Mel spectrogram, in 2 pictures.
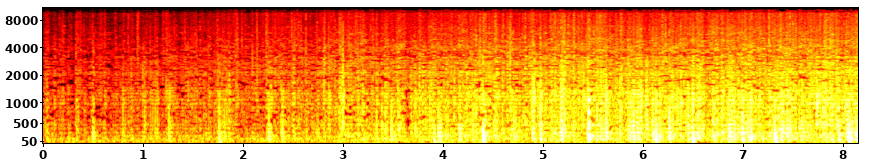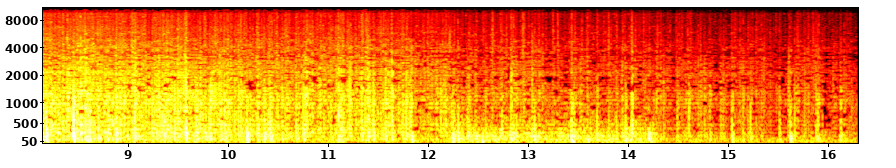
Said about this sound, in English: Afterward, you'll hear Cassini going through Saturn's rings.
